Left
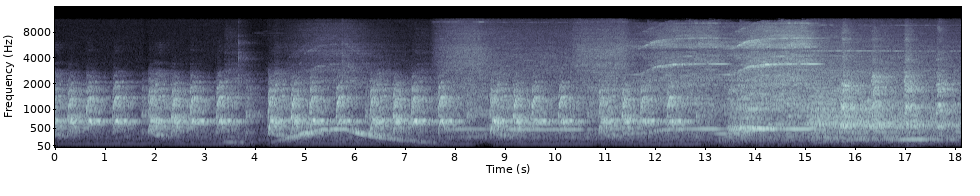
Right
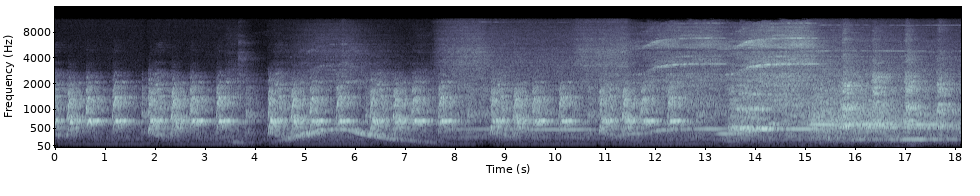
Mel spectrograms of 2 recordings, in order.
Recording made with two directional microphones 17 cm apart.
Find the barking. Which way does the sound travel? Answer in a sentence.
You can hear the barking go from the right side to the left.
